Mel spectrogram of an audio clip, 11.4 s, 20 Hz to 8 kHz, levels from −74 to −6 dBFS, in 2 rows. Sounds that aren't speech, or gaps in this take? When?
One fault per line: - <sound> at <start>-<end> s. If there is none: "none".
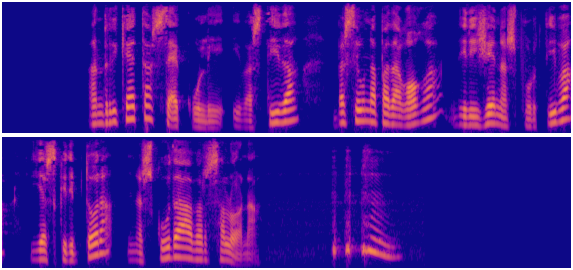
- throat clearing at 9.0-9.7 s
